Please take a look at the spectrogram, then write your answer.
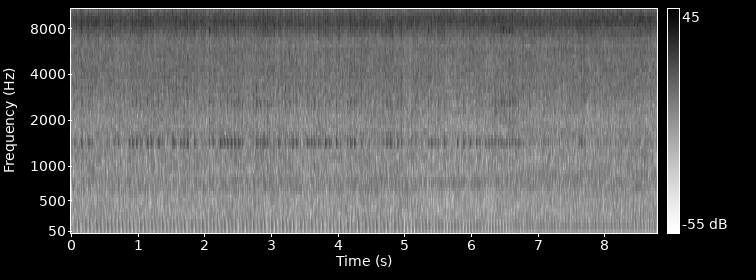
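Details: Cub Cadet 102, freshly rebuilt Kohler single-cylinder: steady thump with regular click two or three per second; front crankshaft pulley breaking apart, not the rod.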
